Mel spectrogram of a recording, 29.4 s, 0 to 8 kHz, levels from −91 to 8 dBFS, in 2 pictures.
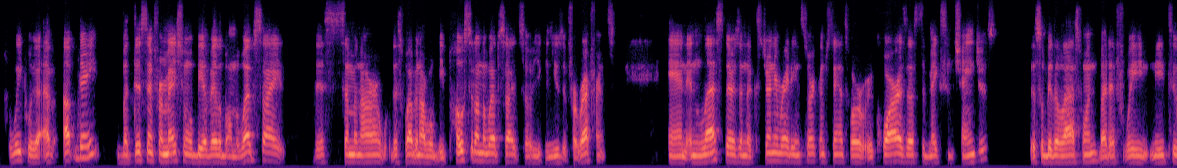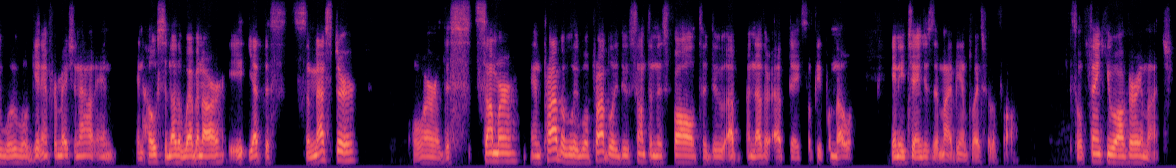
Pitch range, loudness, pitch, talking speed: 115-135 Hz, -23 LUFS, 120 Hz, 210 wpm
